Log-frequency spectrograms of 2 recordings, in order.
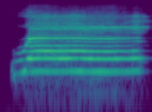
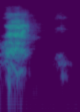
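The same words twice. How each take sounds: First: High, drawn-out shout. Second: Drawn-out whispered name. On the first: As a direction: shout the name out long and high. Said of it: "we're gonna shout it". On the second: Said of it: "we're going to whisper it". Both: Shown as a demonstration.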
